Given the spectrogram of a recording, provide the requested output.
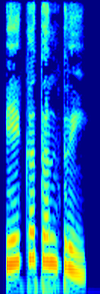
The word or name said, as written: ಏಕತಂತ್ರಿ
